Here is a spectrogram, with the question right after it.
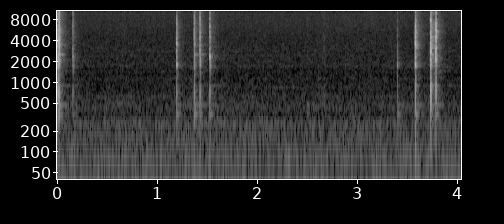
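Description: Long nails tap and click on a hollow green Pringles composite cardboard tube, held at an angle and then upright. Sparse, sharp, bright clicks with almost no ring come in small clusters, one early, three together near the middle and a few close together at the end, over a quiet low background hiss.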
